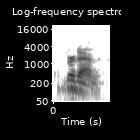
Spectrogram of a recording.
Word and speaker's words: Bardem: how you pronounce it. Bardem.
